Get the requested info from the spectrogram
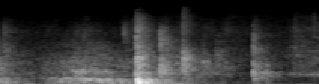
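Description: A cupboard door knocking shut once, sharply, about a second in, with faint handling noise around it.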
